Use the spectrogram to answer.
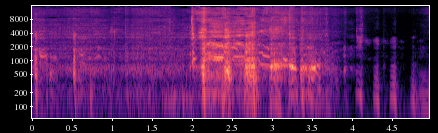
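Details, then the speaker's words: Person coughing after inhaling smoke from a cannabis dab hit, coughing every time after hitting it. "you're gonna hear me hit a dab which you're gonna hear that I coughed every single time after I hit my dad"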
